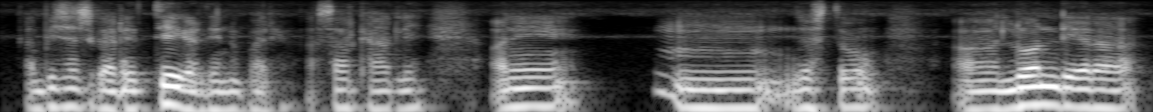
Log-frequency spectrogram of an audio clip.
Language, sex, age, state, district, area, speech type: Nepali, male, 30-45, West Bengal, Kalimpong, rural, spontaneous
